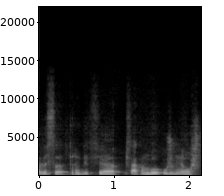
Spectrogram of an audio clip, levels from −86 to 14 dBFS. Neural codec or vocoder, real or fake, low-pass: codec, 44.1 kHz, 2.6 kbps, DAC; fake; 14.4 kHz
